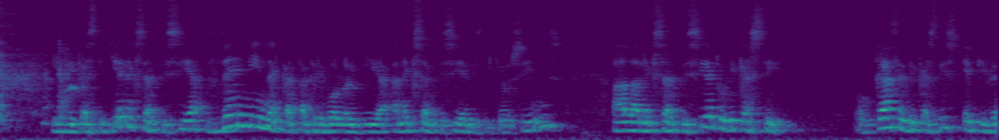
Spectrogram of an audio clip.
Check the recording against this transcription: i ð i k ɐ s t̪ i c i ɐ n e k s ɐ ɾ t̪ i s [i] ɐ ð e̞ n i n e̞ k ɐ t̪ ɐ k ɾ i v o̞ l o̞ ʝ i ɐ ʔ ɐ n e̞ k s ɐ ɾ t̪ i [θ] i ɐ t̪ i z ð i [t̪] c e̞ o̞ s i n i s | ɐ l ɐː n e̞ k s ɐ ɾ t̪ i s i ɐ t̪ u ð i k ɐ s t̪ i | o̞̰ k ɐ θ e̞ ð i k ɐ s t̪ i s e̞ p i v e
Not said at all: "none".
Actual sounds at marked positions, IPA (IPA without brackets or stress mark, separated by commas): i, s, none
